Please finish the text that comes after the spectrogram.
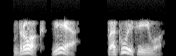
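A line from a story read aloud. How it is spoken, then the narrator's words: Contemptuous, through gritted teeth. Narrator (Russian): с пренебрежением процедил Макс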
